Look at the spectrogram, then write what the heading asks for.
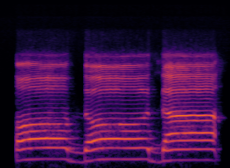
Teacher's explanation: Do-nya do bukan zo, ujung lidahnya tidak keluar.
